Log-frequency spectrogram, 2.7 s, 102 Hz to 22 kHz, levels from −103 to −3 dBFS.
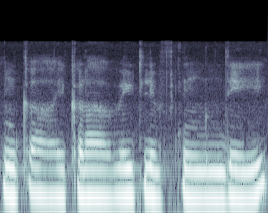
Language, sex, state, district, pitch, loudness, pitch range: Telugu, male, Andhra Pradesh, Annamaya, 150 Hz, -13 LUFS, 150-155 Hz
